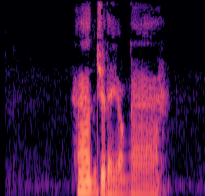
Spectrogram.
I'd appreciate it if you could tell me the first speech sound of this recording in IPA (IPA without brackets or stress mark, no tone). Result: h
